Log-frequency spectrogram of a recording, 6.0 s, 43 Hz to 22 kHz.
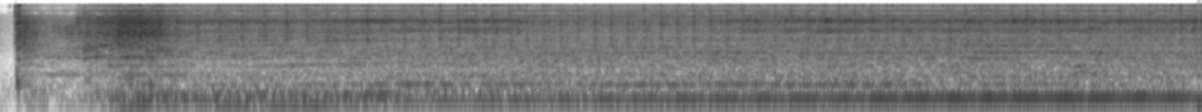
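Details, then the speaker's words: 1964 Ford Fairlane V8 barn find, 30,000 original miles, sat about 13 years, cold, after regapping too-wide breaker points: catches and settles into an even, steady idle with no misfire stumble, firing cleanly on all cylinders. "Sounds better already. Thank you. points were too wide. That's what was causing it. Sounds like it's hitting now. Sounds much better."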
